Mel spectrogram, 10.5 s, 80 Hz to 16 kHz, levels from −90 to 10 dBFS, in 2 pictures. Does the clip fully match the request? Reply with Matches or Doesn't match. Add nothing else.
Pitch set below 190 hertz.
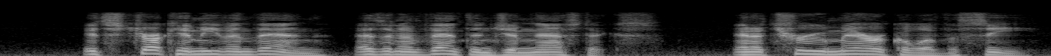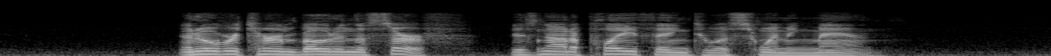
Matches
